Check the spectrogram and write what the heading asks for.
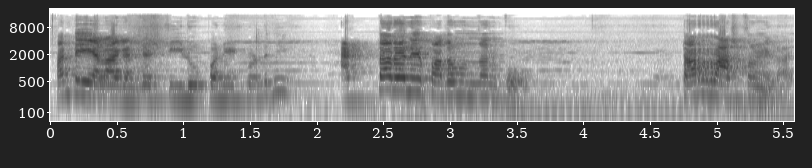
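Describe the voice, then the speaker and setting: A woman's voice: fairly high pitch, fairly quick, fairly bright tone, roomy sound, soft background music. A woman teaching a shorthand lesson, quizzing her listeners with questions and then answering them herself. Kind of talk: classroom lesson.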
